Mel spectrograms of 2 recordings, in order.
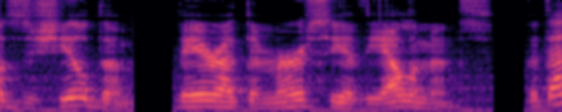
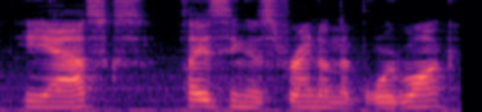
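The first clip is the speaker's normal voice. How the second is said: ordinary delivery, nothing marked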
